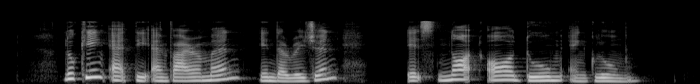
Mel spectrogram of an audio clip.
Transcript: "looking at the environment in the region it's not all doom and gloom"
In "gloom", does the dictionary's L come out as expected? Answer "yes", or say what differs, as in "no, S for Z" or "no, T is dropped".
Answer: yes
